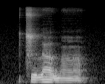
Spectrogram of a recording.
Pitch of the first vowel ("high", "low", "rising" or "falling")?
low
